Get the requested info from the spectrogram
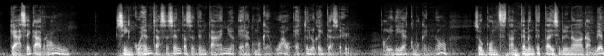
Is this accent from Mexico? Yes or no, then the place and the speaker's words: no; Carolina, Puerto Rico; yo soy de Carolina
